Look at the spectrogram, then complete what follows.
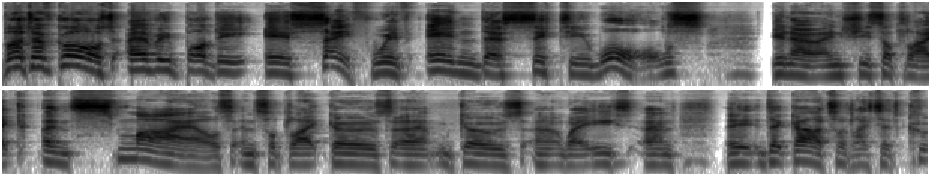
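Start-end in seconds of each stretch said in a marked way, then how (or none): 0.0-4.7 booming, very loud, slow delivery. The captain of the guard speaks to Hengers and companions; very loud voice. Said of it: "the captain of the guard says in a very loud voice".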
